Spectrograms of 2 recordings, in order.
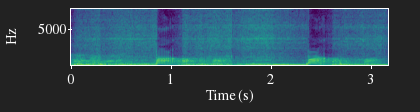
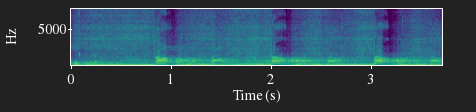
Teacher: ujung lidah ditempelkan ke gigi seri atas, kemudian dekat gusi itu. Sifatnya tebal. Ya, menebal suaranya. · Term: isti'la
